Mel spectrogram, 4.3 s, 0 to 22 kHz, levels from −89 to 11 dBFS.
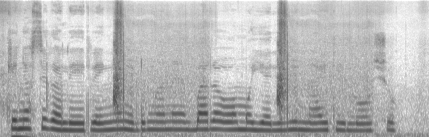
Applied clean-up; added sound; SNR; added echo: none; Fire; 7 dB; none.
